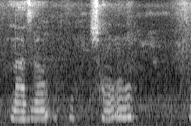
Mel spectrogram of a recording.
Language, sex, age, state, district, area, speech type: Bodo, female, 45-60, Assam, Kokrajhar, rural, spontaneous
